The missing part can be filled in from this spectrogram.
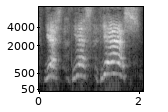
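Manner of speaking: gleeful rising cheer; excited yes. Pretend. Eggman cheers for his event.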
